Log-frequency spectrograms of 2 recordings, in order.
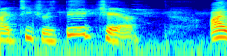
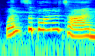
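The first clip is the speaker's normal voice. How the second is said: storytelling opening; 13 semitones higher, 4 dB louder, faster than usual. Acted. Starts made-up story.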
